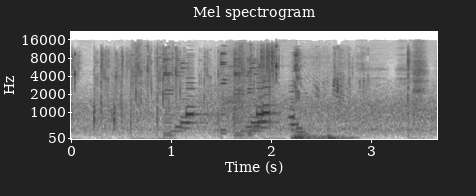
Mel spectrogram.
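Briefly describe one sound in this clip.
A menu chimes with short electronic beeps.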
